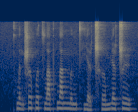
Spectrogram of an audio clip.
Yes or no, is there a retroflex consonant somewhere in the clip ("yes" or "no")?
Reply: yes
